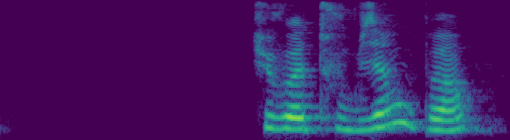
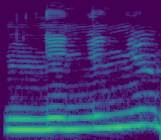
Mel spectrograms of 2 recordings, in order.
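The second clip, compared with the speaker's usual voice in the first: mocking; slower than usual. Mocks the text being read.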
